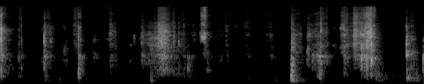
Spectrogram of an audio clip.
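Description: Small cardboard boxes for Framework laptop expansion cards being handled on a table: a string of short scrapes, rubs and taps, busiest about three seconds in.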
